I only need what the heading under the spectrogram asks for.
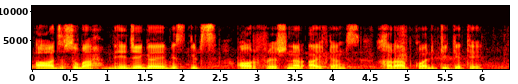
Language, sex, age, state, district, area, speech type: Urdu, male, 18-30, Uttar Pradesh, Saharanpur, urban, read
